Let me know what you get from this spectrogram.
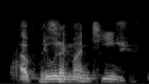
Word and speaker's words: Abdul Mateen: Abdul Mateen.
